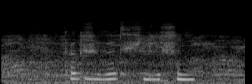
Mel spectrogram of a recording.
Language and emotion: Russian, neutral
